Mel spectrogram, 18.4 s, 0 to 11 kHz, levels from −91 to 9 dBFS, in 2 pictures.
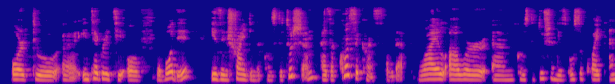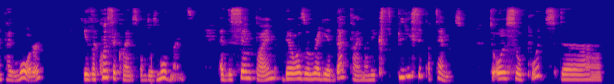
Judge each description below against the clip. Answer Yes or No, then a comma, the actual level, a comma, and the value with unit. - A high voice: Yes, high, 200 Hz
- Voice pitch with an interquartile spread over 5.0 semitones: Yes, wide, 5.4 semitones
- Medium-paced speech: Yes, average, 155 wpm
